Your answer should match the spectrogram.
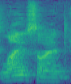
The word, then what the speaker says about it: Liyfzyme: to consider adding Lifezyme to your meals, because Lifezyme, it means, it's spelled L-I-Y-F, Lifezyme, and that means life in your food.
